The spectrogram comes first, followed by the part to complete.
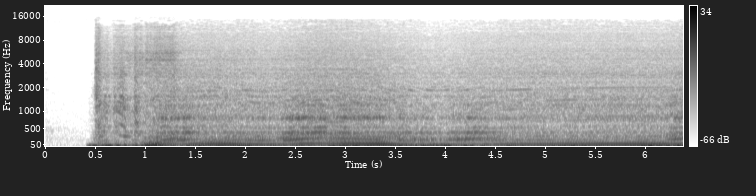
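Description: A car engine starts about half a second in, then keeps running with its revs rising and falling a few times, used as a logo-intro sound effect.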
